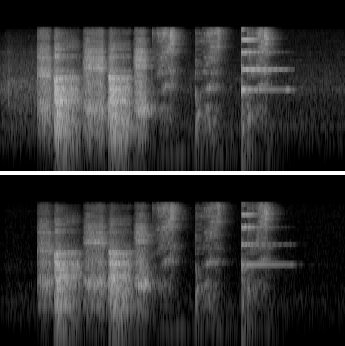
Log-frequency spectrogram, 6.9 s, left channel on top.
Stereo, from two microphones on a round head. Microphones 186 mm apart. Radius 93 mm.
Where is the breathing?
55° left (ahead or behind), 0.6 m.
